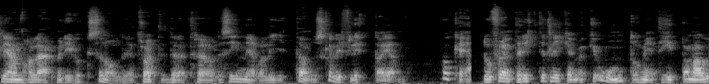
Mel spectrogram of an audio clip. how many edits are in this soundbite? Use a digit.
2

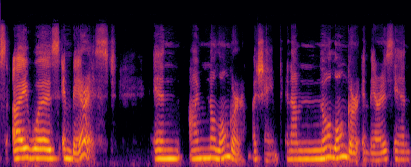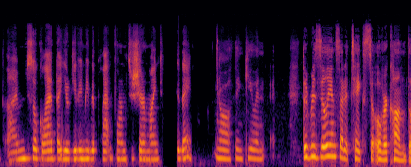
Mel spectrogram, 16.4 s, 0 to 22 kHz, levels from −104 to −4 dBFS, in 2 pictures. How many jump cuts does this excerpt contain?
1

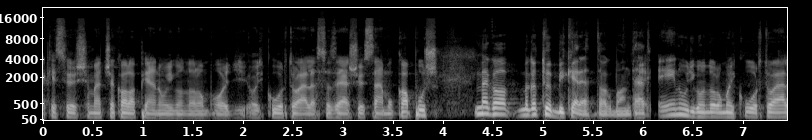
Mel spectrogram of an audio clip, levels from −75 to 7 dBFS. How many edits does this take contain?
2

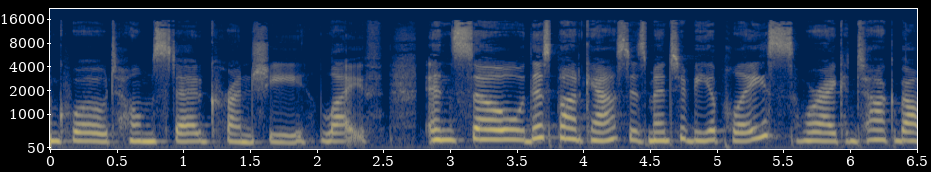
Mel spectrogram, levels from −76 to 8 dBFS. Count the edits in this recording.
1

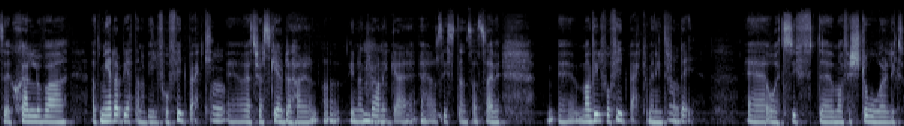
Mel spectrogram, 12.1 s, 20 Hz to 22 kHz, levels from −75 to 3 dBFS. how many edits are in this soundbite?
1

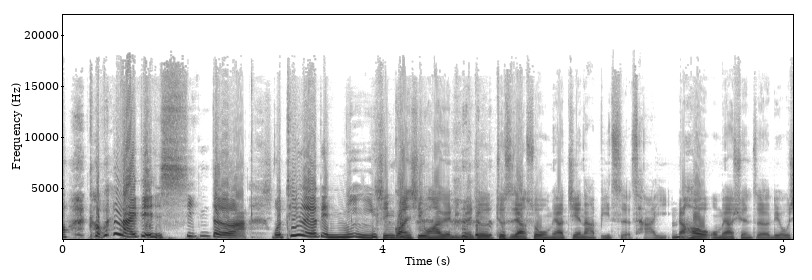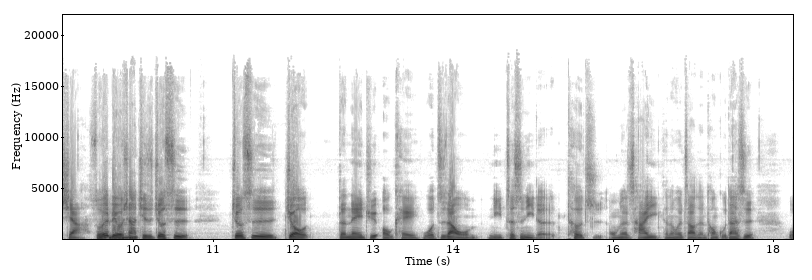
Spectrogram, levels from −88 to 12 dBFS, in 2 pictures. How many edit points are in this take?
3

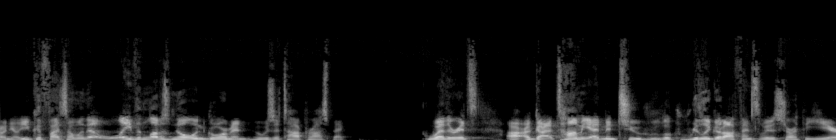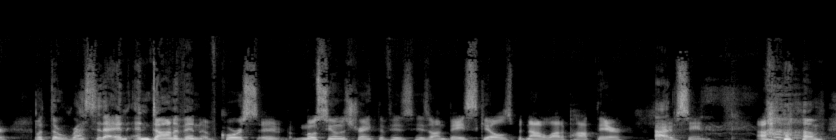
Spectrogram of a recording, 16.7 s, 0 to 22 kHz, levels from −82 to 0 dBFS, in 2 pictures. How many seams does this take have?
2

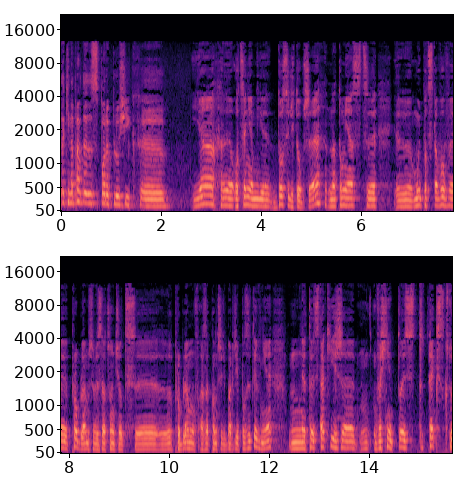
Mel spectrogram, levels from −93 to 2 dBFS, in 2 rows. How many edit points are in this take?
2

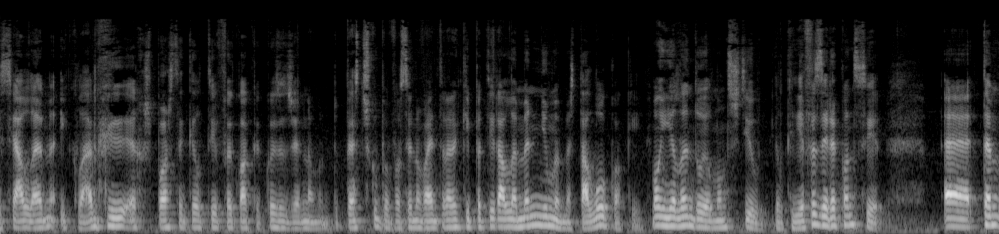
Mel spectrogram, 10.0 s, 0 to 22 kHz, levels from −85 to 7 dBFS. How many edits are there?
2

